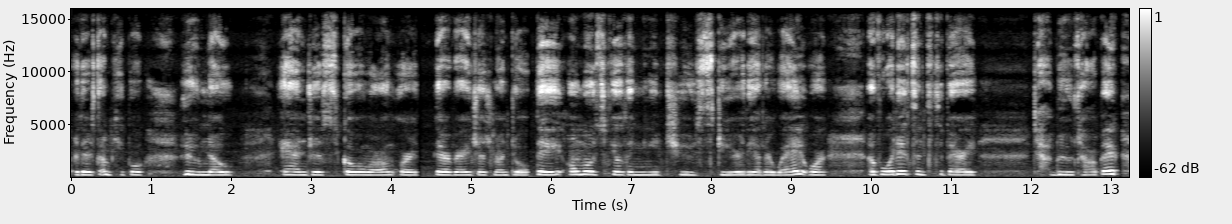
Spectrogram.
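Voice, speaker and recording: A young woman vlogging to her viewers, her voice raspy from allergies, explaining earnestly and sometimes dropping to a whisper. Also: sits high, warm tone, a little hiss or hum, low-quality recording. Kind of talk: personal talk to camera.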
